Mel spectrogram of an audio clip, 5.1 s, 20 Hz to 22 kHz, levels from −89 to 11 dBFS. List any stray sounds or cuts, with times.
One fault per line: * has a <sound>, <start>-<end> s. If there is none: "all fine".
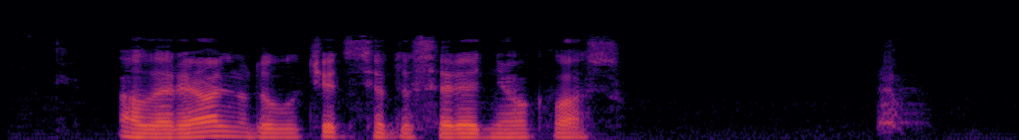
* has a bark, 4.4-4.7 s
